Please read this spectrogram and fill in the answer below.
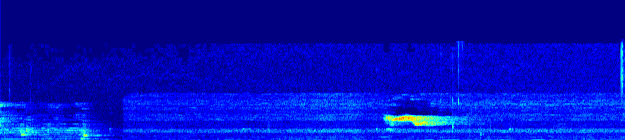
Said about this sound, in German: Vogelgezwitscher.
